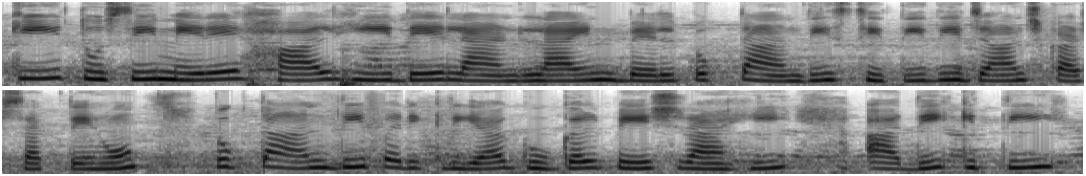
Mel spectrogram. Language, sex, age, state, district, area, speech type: Punjabi, female, 18-30, Punjab, Ludhiana, urban, read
